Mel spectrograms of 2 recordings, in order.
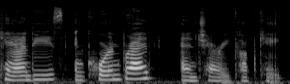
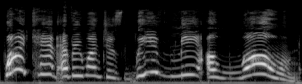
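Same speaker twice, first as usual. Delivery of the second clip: angry shout, higher and much louder; 10 semitones higher, 9 dB louder than usual. Acted. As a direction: bellow it at the door. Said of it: "shouted Grumpy Badger".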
